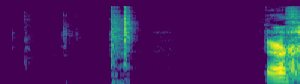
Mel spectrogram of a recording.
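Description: Two quick computer-keyboard keystrokes about three-quarters of a second in, as text is typed, followed near the end by a man saying a word.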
